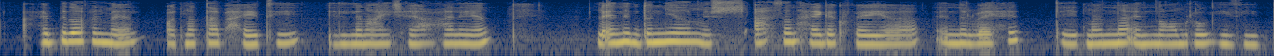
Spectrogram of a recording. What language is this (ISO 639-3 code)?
arz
